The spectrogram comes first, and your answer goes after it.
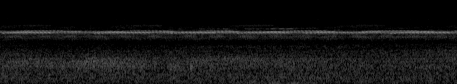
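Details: Night chorus of autumn forest insects at Tsukimi no Mori in Kaizu, Gifu, Japan, from a lookout over the Nobi Plain; one continuous piercing high-pitched drone with faint softer chirring beneath it.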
